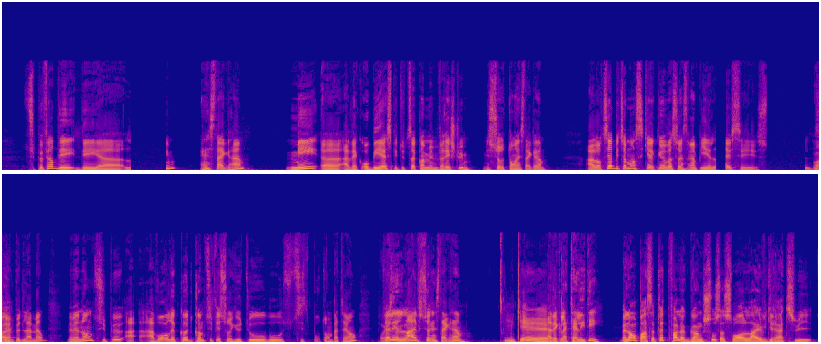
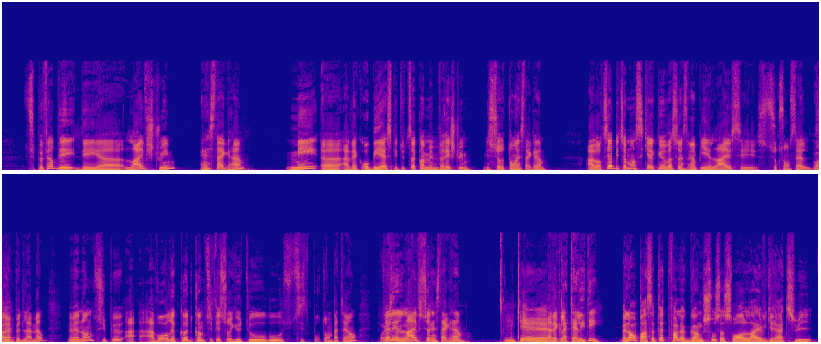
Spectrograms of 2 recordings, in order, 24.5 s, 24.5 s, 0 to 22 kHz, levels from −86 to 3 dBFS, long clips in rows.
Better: second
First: audio cutting out; at 2 s for 0.5 s and at 11 s for 0.5 s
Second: none

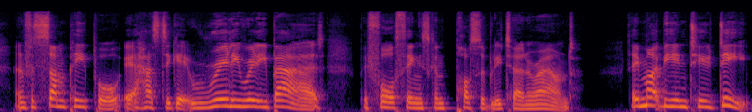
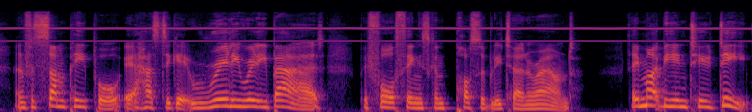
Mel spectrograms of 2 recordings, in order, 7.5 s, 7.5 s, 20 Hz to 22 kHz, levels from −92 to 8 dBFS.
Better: first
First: none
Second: high-pitched whine; noticeable; throughout; 7.5 kHz, 15 dB below the speech

